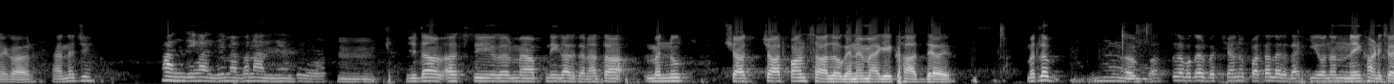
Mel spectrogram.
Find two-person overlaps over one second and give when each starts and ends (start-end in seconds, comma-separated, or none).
none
